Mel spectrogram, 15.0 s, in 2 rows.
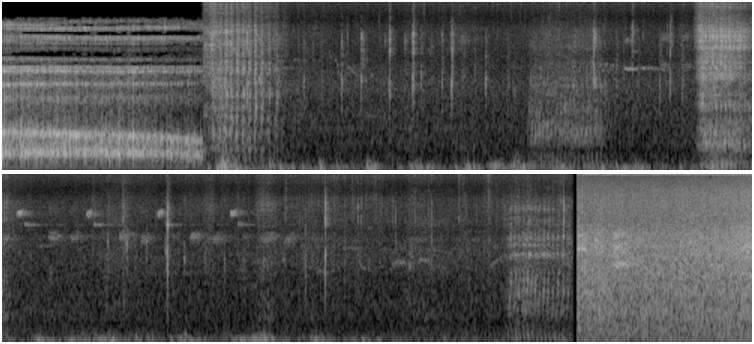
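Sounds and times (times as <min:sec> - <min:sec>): horses breathy snorts: 0:00.0 - 0:02.9, 0:06.9 - 0:07.8, 0:12.4 - 0:13.2.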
